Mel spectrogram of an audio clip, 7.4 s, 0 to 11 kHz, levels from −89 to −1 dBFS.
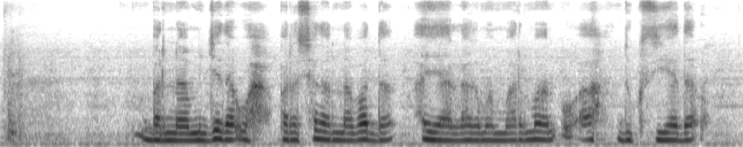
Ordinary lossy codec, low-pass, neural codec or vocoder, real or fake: none; none; none; real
